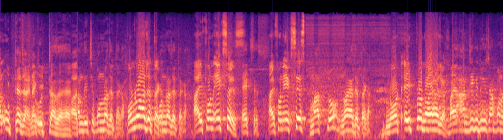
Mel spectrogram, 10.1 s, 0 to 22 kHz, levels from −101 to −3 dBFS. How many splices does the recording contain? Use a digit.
2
